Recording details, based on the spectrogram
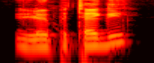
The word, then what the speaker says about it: Lopetegui: Lopetegui? – Got rid of him. – I butchered that, but still. – No, yeah, you said it right.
